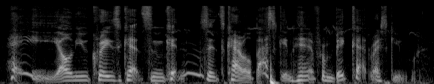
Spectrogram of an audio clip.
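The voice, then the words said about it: Spot-on Carol Baskin impression. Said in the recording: “Carol Baskin ... is spot on ... I think that's a great impression.”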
